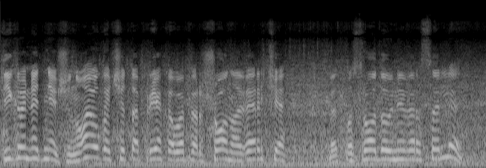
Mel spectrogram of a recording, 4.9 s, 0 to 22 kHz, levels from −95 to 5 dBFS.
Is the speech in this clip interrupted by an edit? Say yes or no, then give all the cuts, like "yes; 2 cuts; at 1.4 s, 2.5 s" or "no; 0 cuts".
no; 0 cuts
